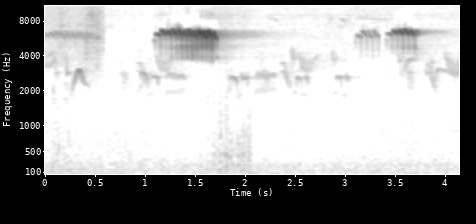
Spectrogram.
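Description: Bohemian waxwing giving high, thin, buzzy trills, a long ringing one then two shorter bursts, with soft background noise.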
